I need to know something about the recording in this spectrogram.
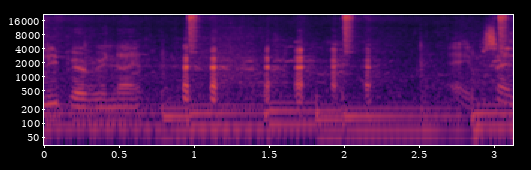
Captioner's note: laughing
